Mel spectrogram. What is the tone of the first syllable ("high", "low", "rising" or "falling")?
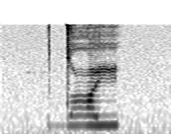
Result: high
